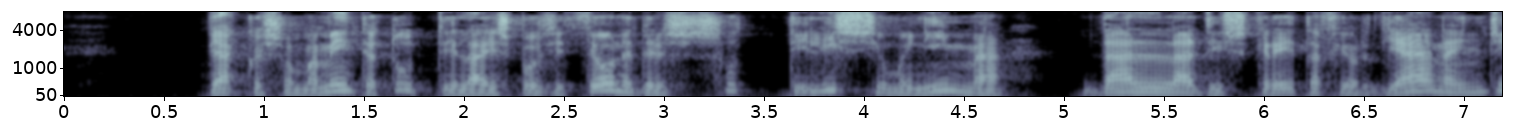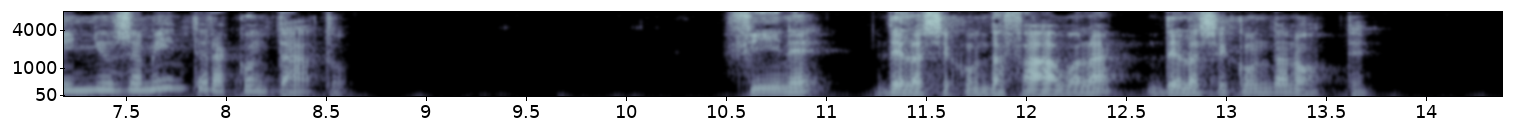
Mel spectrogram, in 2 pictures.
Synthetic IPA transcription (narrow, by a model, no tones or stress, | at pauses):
pjakːesomːament̪eat̪ːut̪ːilaespozit̪sːjoːned̪elsot̪ːilisːimoenimːa | d̪alːad̪iskɾɛːt̪afjord̪jaːnaind͡ʒeɲːozament̪eɾakːont̪a̰ːt̪o | fiːne | d̪elːasekond̪afaːvolad̪elːasekond̪anɔ̰t̪ːe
